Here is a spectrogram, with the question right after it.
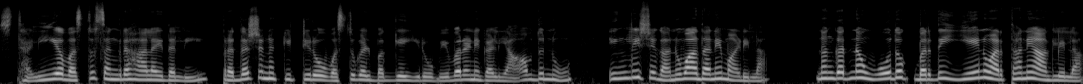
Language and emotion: Kannada, sad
